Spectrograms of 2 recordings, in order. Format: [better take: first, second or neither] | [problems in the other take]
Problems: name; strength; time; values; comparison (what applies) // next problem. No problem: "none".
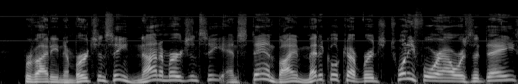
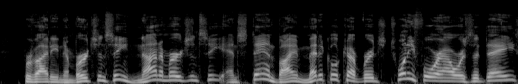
second | high-pitched whine; faint; throughout; 9.5 kHz, 30 dB below the speech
